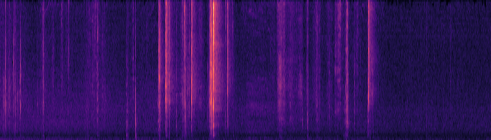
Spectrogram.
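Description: Scattered light clicks and snaps of baseball trading cards being handled and flipped through by hand, clustered about three to four seconds in, the sharpest about four seconds in.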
